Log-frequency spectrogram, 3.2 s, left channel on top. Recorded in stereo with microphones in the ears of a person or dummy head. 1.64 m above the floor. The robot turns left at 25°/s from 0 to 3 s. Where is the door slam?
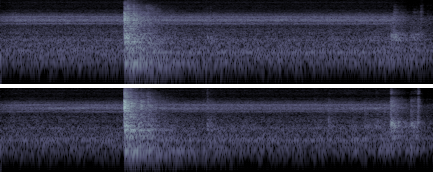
20° right (ahead or behind), 1.6 m; by 3.1 s 60° right (ahead or behind), 1.6 m.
